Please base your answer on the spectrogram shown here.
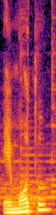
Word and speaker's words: Emoto: hay un experimento que hizo eh masaru eh emoto No sé si lo estoy diciendo bien emoto así se pronuncia Me estoy poniendo cre la sección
